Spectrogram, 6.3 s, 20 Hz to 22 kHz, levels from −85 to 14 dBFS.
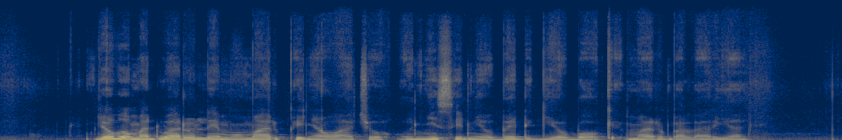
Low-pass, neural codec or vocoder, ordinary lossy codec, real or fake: none; codec, 44.1 kHz, 7.8 kbps, DAC; none; fake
